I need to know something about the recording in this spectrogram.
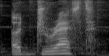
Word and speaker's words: address: So, the verb address has the the stress on the second syllable.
